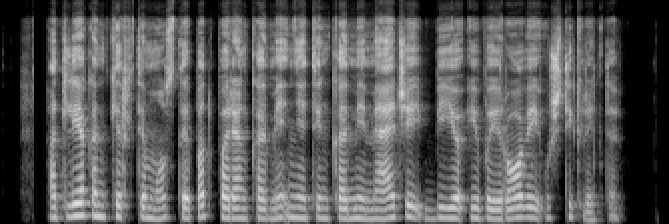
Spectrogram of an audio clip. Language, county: Lithuanian, Vilnius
